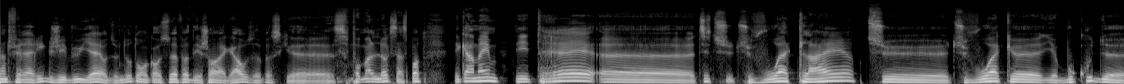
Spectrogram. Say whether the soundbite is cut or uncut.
cut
